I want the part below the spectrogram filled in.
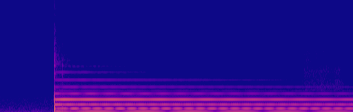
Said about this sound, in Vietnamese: Tiếng chuông chùa vang vọng giữa thinh không, thâm trầm giữa náo nhiệt, ngân nga giữa bể dâu. Là nơi nhiều người tìm đến để dưỡng tâm an và hướng tới những điều thiện lành.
